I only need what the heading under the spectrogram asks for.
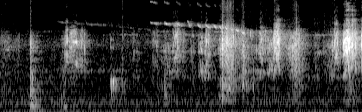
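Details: Pet green parakeets calling while being fed, giving a busy run of shrill chirps and chattering squawks that build in loudness toward the end, with a few soft clicks and knocks early on.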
